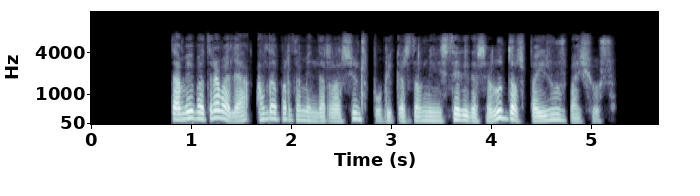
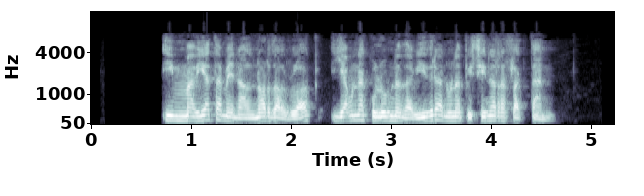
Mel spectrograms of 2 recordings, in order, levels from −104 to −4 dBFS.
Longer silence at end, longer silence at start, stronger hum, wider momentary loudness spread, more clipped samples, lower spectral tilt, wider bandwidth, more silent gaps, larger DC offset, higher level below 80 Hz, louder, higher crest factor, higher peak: about the same, 0.5 s vs 0.6 s; about the same, 0.8 s vs 0.75 s; neither; first, 11 LU vs 6 LU; neither; about the same, -7 dB/octave vs -6 dB/octave; about the same, 7.6 kHz vs 7.6 kHz; first, 1.62-1.66 s, 2.79-2.83 s vs none; neither; second, -60 dBFS vs -52 dBFS; second, -19 LUFS vs -12 LUFS; first, 18 dB vs 12 dB; about the same, -2 dBFS vs 0 dBFS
